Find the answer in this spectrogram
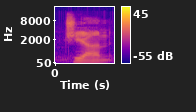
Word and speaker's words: Gian: And Gian is kind of pronounced semi- similar to your name, John, but written in a totally different way.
